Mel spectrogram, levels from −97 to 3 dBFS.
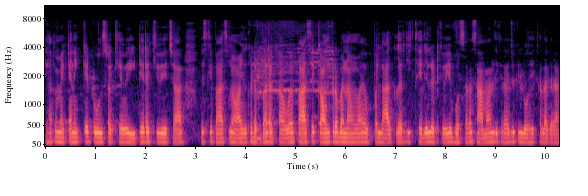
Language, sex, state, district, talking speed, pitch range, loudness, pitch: Hindi, male, Uttar Pradesh, Deoria, 270 wpm, 105-110 Hz, -26 LUFS, 105 Hz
